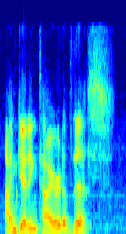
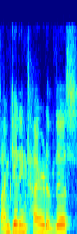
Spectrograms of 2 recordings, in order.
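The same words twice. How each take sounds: First: The phrase is said at a relaxed, normal speed. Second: The phrase is rushed out very quickly. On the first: The speaker calls it right. "The one I said" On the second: The speaker calls it wrong. "it's not about saying it faster. You don't have to say it fast"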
